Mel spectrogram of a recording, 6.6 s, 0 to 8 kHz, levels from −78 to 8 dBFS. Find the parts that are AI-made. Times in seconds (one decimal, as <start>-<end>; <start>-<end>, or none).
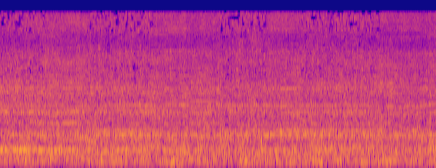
0.7-1.3; 2.3-3.3; 4.0-4.5; 5.7-6.6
